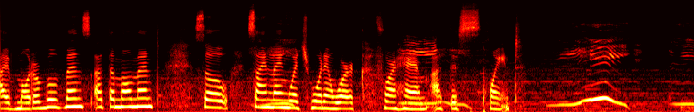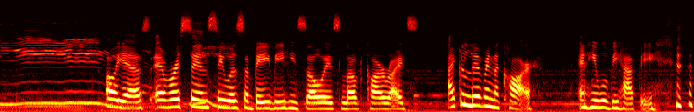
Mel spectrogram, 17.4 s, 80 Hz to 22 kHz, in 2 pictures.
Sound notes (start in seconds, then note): 8.4 vocalizing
